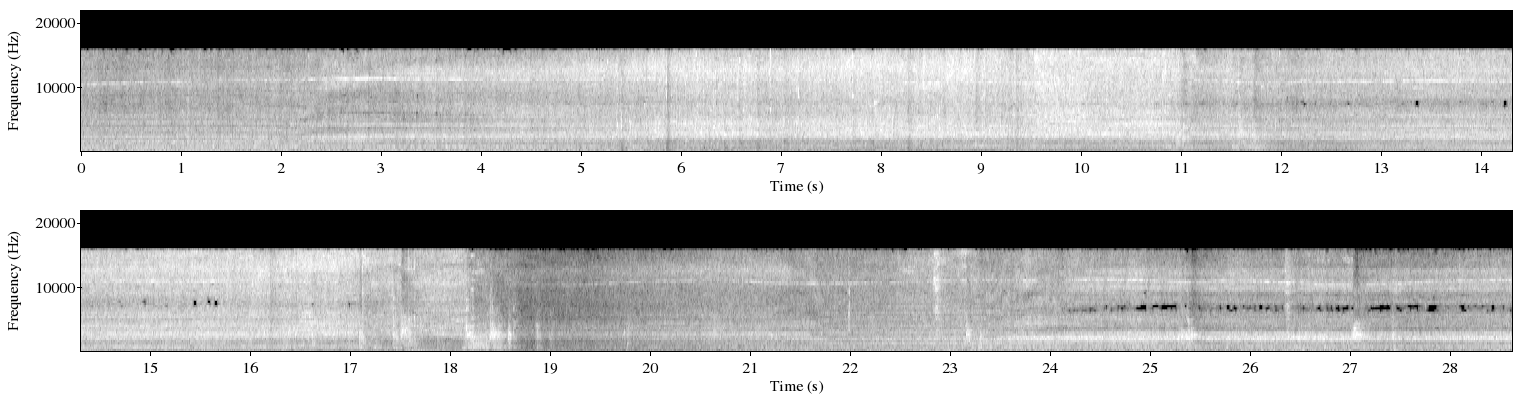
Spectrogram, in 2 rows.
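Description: Komatsu PC200 hydraulic excavator's diesel engine running steadily under working load as the boom and bucket move through garbage. The sound dips briefly about two-thirds of the way through, then builds back up.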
